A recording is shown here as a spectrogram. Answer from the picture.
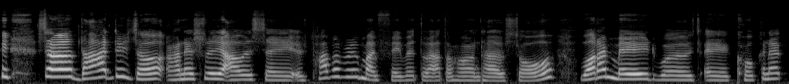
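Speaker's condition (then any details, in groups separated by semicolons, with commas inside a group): Hearing impairment with speech impairment; does not sound like others, speech and hearing impairments sometimes affect talking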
